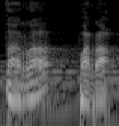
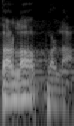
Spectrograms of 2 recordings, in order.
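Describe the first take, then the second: First: The middle consonant is said as an R. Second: The middle consonant is said as an L. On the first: The speaker calls it right. "തള പള എന്നല്ല, തറ പറ" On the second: The speaker calls it wrong. "റാ പറയുമ്പോഴെല്ലാം ലാ എന്നാ പറയുന്നത്"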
